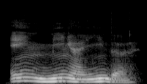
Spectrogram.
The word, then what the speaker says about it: em mim ainda: Pay close attention to the pronunciation. Em mim ainda. Each of these words has what's called a nasal sound, which, as we saw earlier with the words grande, momento, realmente, and sentir, has this ng quality to it, like em and in.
